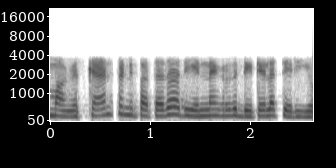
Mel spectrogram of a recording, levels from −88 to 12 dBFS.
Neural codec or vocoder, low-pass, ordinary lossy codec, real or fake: none; 3.6 kHz; none; real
